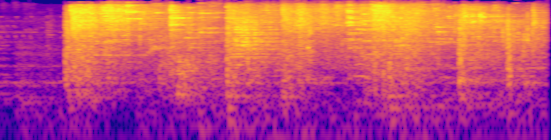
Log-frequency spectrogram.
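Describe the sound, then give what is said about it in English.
A sudden loud smash of a glass window being broken with a rock, followed by several seconds of crashing, tinkling shards falling and scattering, with a few sharper breaks along the way. The window is in a locked door of a reserve power plant. “He smashes the glass from the window and opens the door handle from the inside.”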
